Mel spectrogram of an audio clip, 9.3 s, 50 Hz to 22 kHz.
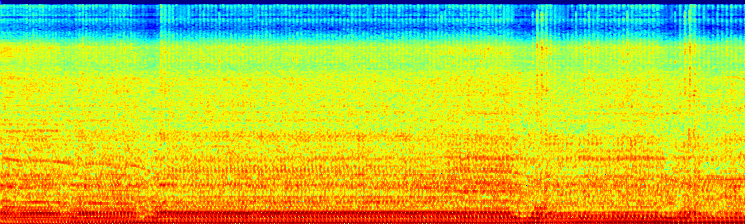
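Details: Kawasaki FB460V small engine, after years on ethanol gas, suspected carbon fouling treated with new plug and a bottle of Seafoam: steady thrum at constant speed, no misses, coughing or surging; runs smooth and healthy.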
